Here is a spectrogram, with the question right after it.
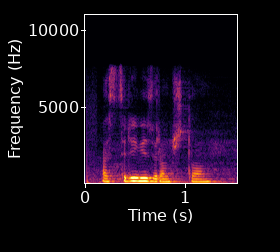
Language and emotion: Russian, neutral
